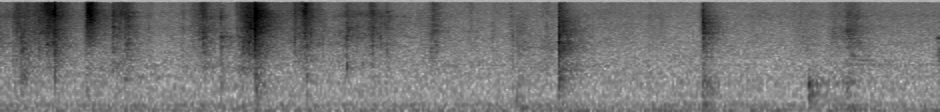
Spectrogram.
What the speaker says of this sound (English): we're going to shuffle the invention deck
